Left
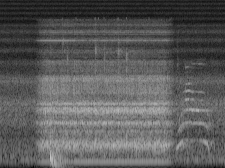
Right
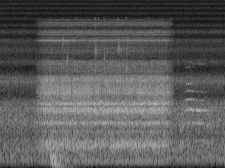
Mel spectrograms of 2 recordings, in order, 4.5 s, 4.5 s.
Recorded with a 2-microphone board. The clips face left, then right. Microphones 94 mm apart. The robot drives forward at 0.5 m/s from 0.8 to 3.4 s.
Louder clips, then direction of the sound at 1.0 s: Left 2 dB; 70° left (ahead or behind).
